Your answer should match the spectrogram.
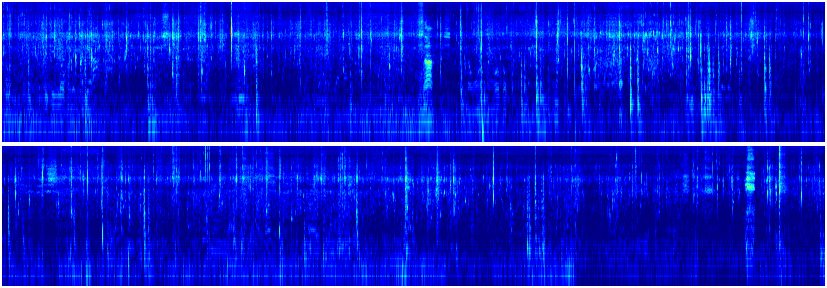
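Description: Wind rumbling on the microphone aboard a small wooden boat, with scattered knocks and clatter as things are handled against the hull.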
